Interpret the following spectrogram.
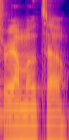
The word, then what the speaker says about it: Realmuto: I think I'm saying about is it bounce Realmuto Realmuto okay so I am saying right yeah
